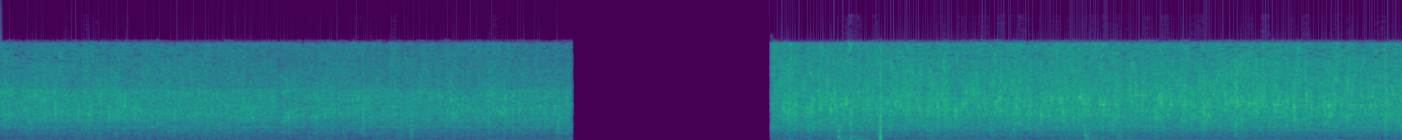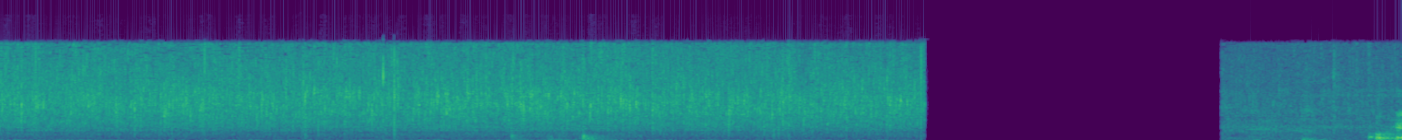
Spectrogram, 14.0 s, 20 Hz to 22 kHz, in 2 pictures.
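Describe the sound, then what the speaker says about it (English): Meatballs frying in a pan, a steady bright hiss of sizzling fat with occasional small pops and stirring sounds, close and continuous apart from two brief silent breaks. "our meatballs have been cooking in this pan here for about 5 minutes or so now"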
